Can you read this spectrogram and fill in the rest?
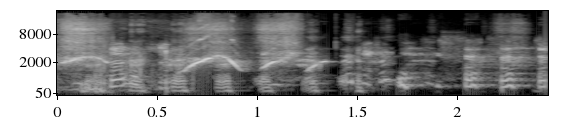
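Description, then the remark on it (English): A person whistles a loud calling whistle: a few quick swooping, rising-and-falling notes, overlapping people talking, with the chatter continuing once the whistle stops. “It would just be like away across the yard, I'd hear that whistle.”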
